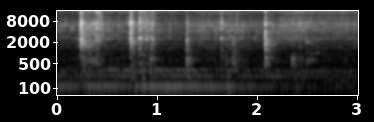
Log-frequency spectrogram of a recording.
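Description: Onion tempering sizzles in hot oil in a pan for a Marathi suran (elephant foot yam) vegetable dish, with a steady soft fry broken by about five sharp scraping stirs of a spoon.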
